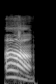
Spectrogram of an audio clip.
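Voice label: "ang", Mandarin Chinese, fourth tone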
